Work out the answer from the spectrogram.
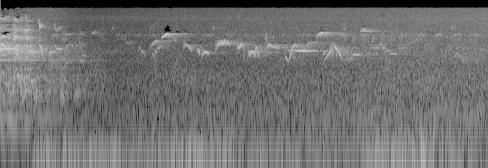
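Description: Small wild birds chirping and calling in quick, varied notes that rise and fall, over a low steady rumble of outdoor air.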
